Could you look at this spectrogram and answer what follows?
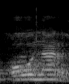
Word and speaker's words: honour: ऐसे ही मीनिंग है कि HONOUR, ये क्या है, ओनर, क्या है ये, ओनर, ओनर नहीं है, ओनर, क्योंकि ओ से बोलना है, H साइलेंट है।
